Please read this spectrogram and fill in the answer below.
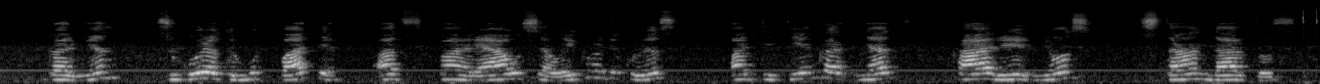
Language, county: Lithuanian, Vilnius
